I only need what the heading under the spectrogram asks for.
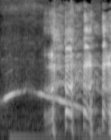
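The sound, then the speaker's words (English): A person whistles a sustained, gliding note that rises slightly and then drops, used to stand in for a question mark, followed by a few quick, choppy bursts of sound, all fairly loud. “Question mark is tough, right? What would you do? I just whistle.”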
